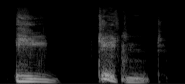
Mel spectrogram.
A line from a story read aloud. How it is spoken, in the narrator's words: growled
